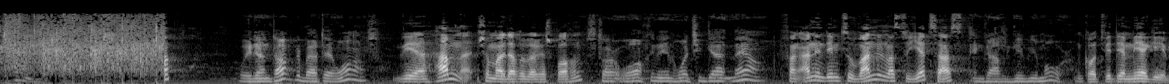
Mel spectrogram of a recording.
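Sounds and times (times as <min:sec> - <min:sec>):
audience applauding: 0:00.0 - 0:01.7
speech: 0:02.4 - 0:11.6.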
